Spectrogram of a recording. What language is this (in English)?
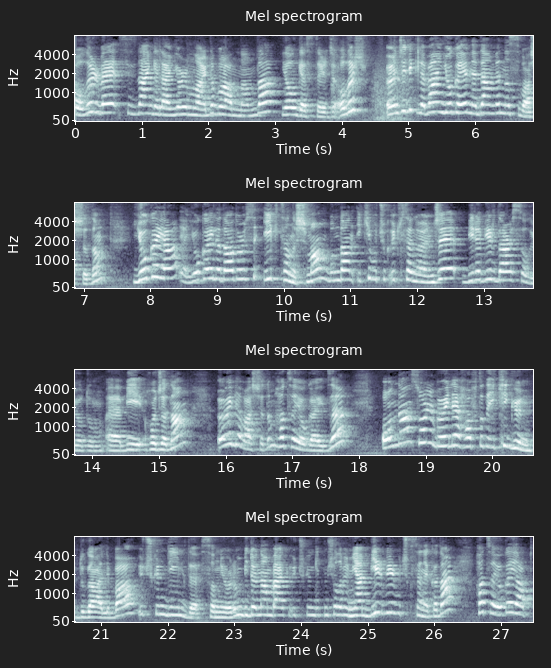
Turkish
